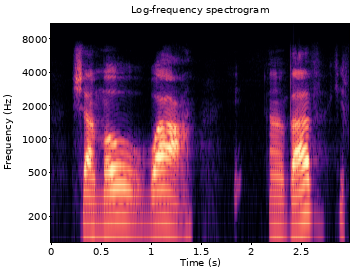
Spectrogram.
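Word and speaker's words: שָׁמֹעַ: Donc, on va faire comme s'il y avait un vav. Shamo wa.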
